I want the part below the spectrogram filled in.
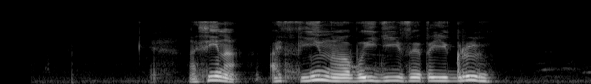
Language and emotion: Russian, angry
